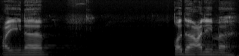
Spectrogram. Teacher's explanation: دال میں قلقلہ کریں گے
